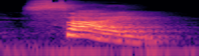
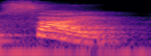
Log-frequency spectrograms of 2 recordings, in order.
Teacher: a vogal muito mais forte que o i semivogal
